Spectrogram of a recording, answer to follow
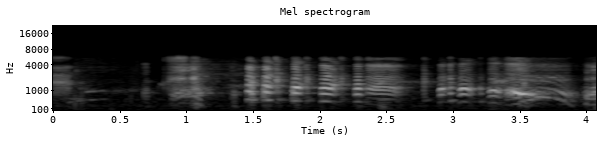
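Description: A young girl laughing hard in quick repeated bursts, with a brief pause for breath near the start before the laughter picks up again.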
